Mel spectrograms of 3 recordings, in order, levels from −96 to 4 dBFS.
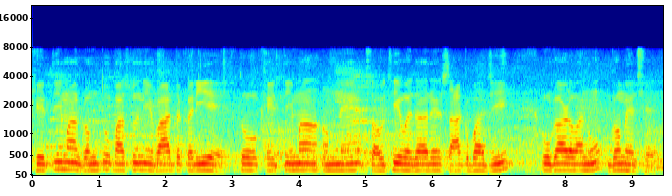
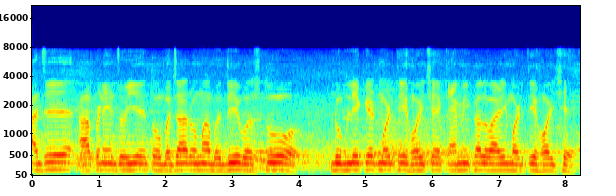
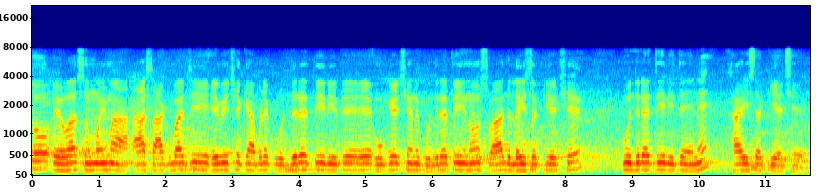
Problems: constant background noise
